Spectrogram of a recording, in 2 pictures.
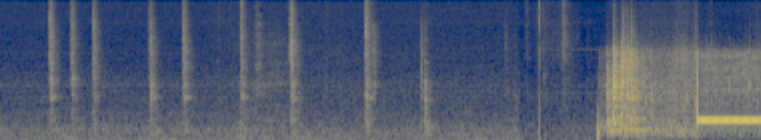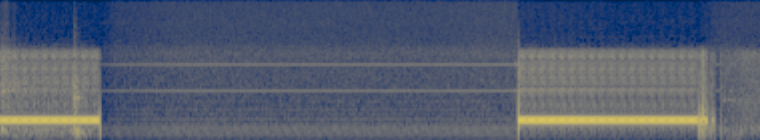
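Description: A telephone call being placed: a run of sharp, quick clicks, then a loud steady tone, a quieter hum, and the steady tone again.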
